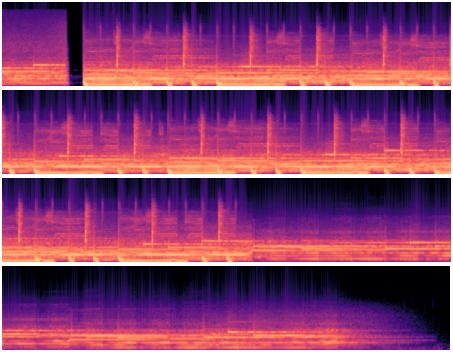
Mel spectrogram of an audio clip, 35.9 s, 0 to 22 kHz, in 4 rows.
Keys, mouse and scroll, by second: 7.4 ctrl+click, 9.7 ctrl+click, 11.4 ctrl+click, 11.6 alt+click, 28.3 ctrl+alt+click, 32.4 ctrl+click.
